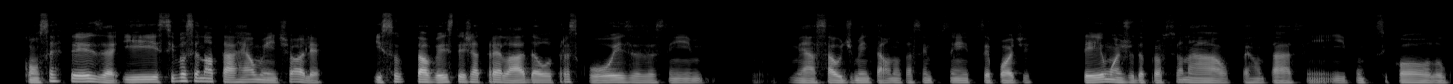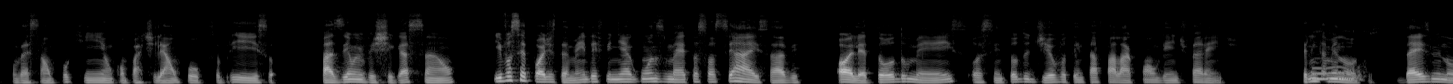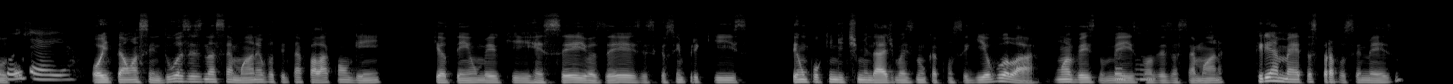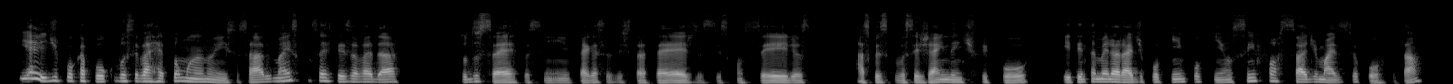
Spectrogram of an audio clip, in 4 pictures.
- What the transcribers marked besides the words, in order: none
- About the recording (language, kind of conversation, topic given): Portuguese, advice, Como posso lidar com a ansiedade antes de participar de eventos sociais?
